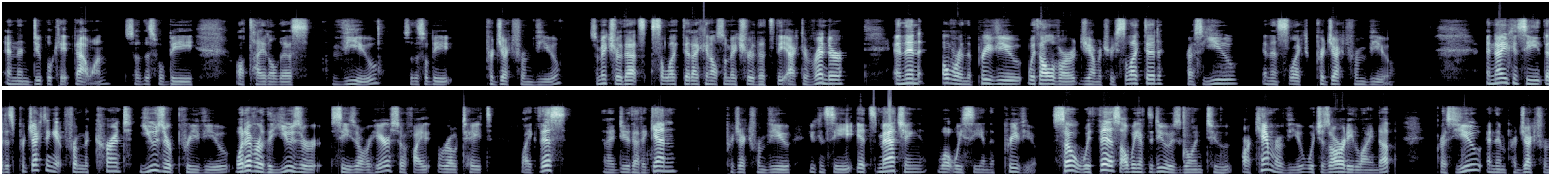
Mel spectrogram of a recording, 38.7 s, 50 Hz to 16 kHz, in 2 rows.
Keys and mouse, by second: 0.5 click, 2.0-4.8 drag, 7.3 click, 14.9 u, 24.0-25.2 middle drag, 27.3 u, 34.1 KP_0, 37.3 u.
